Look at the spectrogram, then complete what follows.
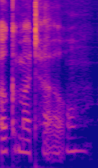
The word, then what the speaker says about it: Okamoto: Okamoto. Yes, it's Japanese.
